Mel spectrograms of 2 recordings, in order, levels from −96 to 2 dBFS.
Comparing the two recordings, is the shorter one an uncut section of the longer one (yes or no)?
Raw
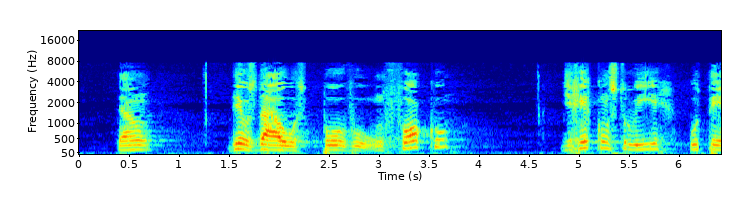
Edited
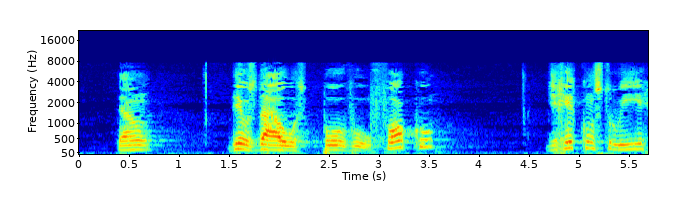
no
